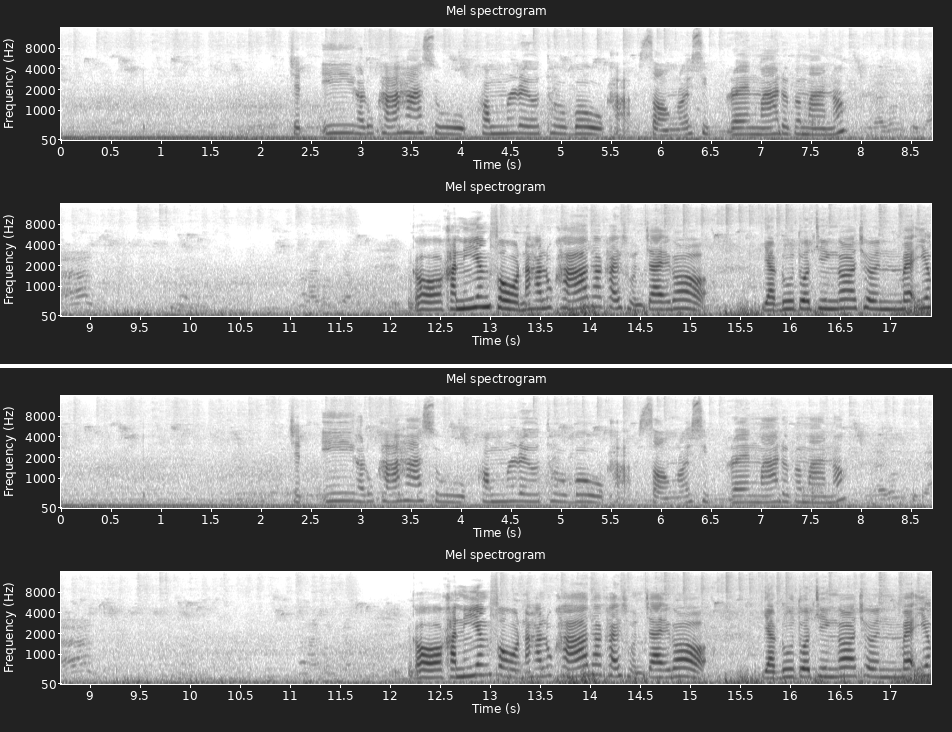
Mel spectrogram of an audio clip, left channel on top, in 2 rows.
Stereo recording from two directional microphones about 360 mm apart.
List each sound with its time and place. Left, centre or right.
2.3 s speech: centre
12.2 s speech: centre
